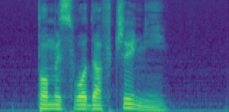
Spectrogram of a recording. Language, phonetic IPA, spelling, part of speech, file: Polish, [ˌpɔ̃mɨswɔdafˈt͡ʃɨ̃ɲi], pomysłodawczyni, noun, Pl-pomysłodawczyni.ogg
